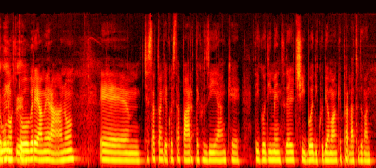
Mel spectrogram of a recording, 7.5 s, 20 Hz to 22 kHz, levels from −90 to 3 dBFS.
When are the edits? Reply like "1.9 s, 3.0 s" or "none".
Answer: none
